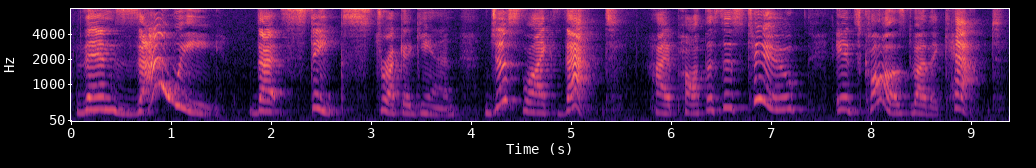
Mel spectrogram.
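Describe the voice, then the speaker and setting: A woman reads a rhyming story for children in a high voice that swings widely in pitch. She takes her time, phrasing each line with clear emphasis and expression. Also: very animated, very slow, pushed and bright. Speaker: storybook reader. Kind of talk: animated read-aloud of a rhyming children's picture book.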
